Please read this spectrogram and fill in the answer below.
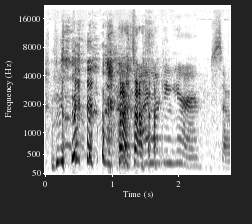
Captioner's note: laughter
